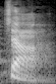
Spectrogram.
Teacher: च का उच्चारण स्थान ओष नहीं है इसका उच्चारण स्थान है ताल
